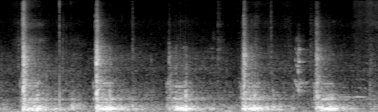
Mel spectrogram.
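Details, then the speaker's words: Top-load washing machine (LG-tagged) with a sound problem. A heavy dull thump about once a second as the drum turns, each followed by a short rumble; the clutch assembly is worn out. "इसमें problem है actually क्या? इसका जो clutch assembly हम लोग बोलते हैं। वह क्लच असेंबली जो है वह खराब हो गया है।"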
